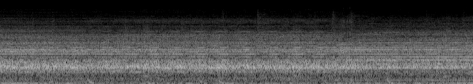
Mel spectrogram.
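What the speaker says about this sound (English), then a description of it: "Now we can take our heat gun and then just shrink the outside of those crimps." A heat gun blows a steady, loud, even hiss of hot air while shrinking wire crimps during a Tacoma blower motor resistor repair.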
